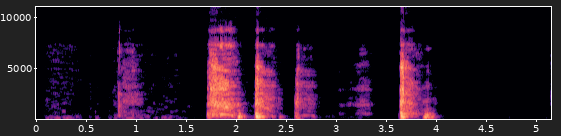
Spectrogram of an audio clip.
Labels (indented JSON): {
  "expert_labels": [
    {
      "quality": "ok",
      "cough_type": "dry",
      "dyspnea": false,
      "wheezing": false,
      "stridor": false,
      "choking": false,
      "congestion": false,
      "nothing": true,
      "diagnosis": "COVID-19",
      "severity": "mild"
    }
  ],
  "age": 57,
  "gender": "female",
  "respiratory_condition": false,
  "fever_muscle_pain": false,
  "status": "healthy"
}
